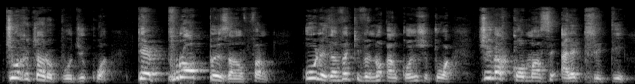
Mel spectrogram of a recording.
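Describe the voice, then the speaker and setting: High-voiced man preaching with repetition. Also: very animated, fairly quick, darkish tone. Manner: emphatic repetition, welcomes online listeners; frequent restarts and hesitations. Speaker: pastor. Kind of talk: sermon.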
